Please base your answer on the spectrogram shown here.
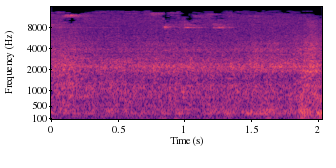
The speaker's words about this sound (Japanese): This is a 中央 line rapid service train for Tokyo. The next station is 東青梅. The doors on the right side will open.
